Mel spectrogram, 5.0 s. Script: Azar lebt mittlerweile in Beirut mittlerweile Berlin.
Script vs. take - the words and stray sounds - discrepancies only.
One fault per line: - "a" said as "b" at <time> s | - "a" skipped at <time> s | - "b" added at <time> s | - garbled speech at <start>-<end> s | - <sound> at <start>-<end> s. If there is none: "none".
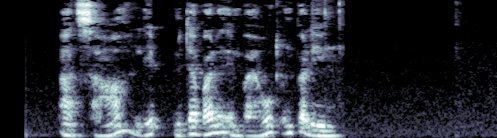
- "mittlerweile" said as "und" at 2.8 s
